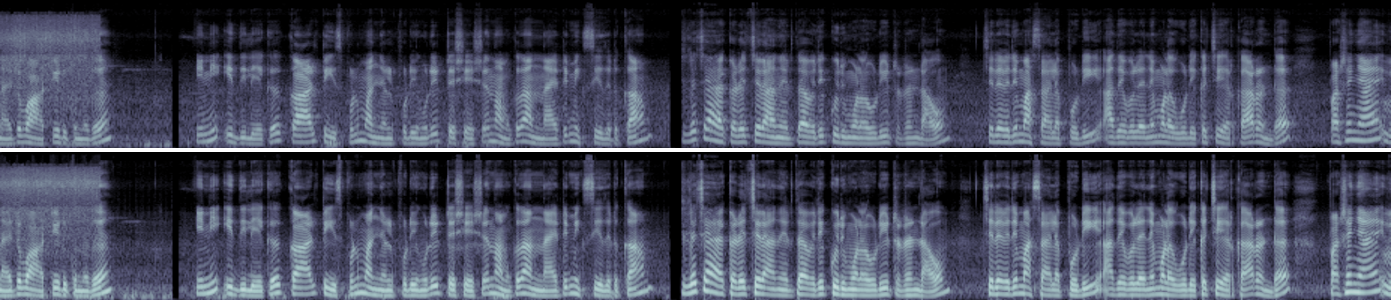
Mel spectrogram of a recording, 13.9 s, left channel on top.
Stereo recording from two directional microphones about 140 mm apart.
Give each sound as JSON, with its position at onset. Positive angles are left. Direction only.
{"t": 0.0, "sound": "speech", "side_deg": -35}
{"t": 6.7, "sound": "speech", "side_deg": -50}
